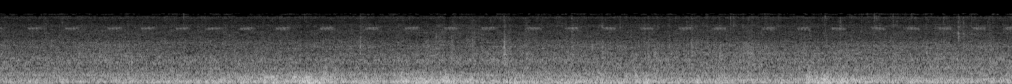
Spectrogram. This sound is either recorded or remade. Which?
recorded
